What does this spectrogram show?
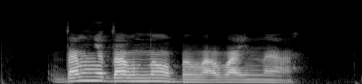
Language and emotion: Russian, sad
